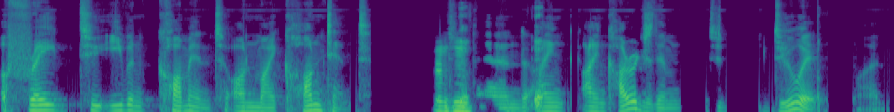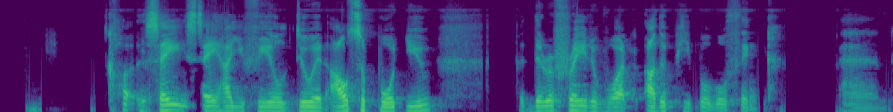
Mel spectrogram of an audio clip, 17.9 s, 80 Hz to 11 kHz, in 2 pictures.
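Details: Adult male with stuttering since age 10, reporting blocks, prolongations and repetitions; stuttering.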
